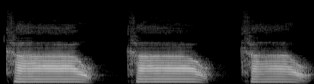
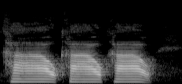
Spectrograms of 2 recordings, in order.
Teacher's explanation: so we have an aspirated ke sound so plus we have a long vowel completed by a Sonoran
